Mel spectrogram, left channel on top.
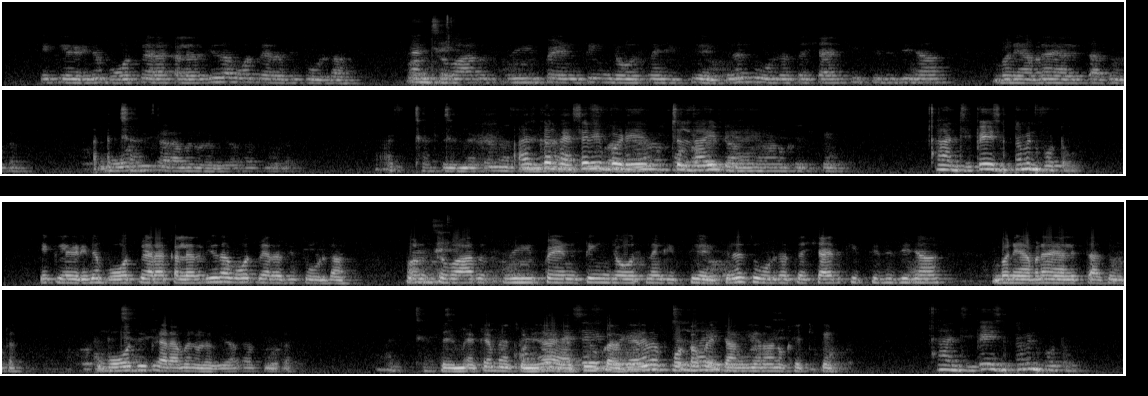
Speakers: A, on the right (about 75°); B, on the left (about 65°).
A: ਇੱਕ ਲੇਡੀ ਨੇ ਬਹੁਤ ਪਿਆਰਾ ਕਲਰ ਵੀ, ਉਦਾ ਬਹੁਤ ਪਿਆਰਾ ਸੀ ਸੂਟ ਦਾ ਉਸ
B: ਹਾਂਜੀ
A: ਤੋਂ ਬਾਅਦ ਉਸਦੀ ਪੇਟਿੰਗ ਜੋ ਉਸਨੇ ਕੀਤੀ ਹੋਈ ਸੀ ਨਾ ਸੂਟ ਦਾ ਤਾਂ ਸ਼ਾਇਦ ਕੀਤੀ ਸੀ ਜਾਂ, ਬਣਿਆ ਬਣਾਇਆ ਲਿੱਤਾ ਸੂਟ, ਬਹੁਤ
B: ਅੱਛਾ
A: ਹੀ ਪਿਆਰਾ ਮੈਨੂੰ ਲੱਗਿਆ ਉਦਾ ਸੂਟ।
B: ਅੱਛਾ ਅੱਛਾ
A: ਤੇ ਮੈਂ ਕਿਹਾ ਮੈਂ ਸੁਣਿਆ
B: ਅੱਜ ਕੱਲ੍ਹ
A: ਹੋਇਆ
B: ਵੈਸੇ
A: ਸੀ
B: ਵੀ
A: ਉਹ ਕਰਦੇ
B: ਬੜੇ
A: ਨੇ ਮੈਂ
B: ਚੱਲਦਾ
A: ਫੋਟੋ ਭੇਜਾਂਗੀ
B: ਹੀ ਪਿਆ ਹੈ
A: ਇਹਨਾਂ ਨੂੰ ਖਿੱਚ ਕੇ।
B: ਹਾਂਜੀ! ਭੇਜ ਦੇਣਾ ਮੈਨੂੰ ਫੋਟੋ।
